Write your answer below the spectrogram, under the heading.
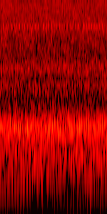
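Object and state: Nothing is struck.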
